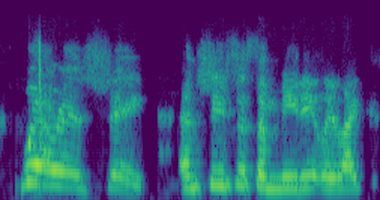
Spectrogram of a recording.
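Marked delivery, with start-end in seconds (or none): 0.2-1.2 high-pitched, angry voice. Retelling a movie scene where a man storms in: imitating a man storming in. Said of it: "the guy just storms in, and he's like".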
